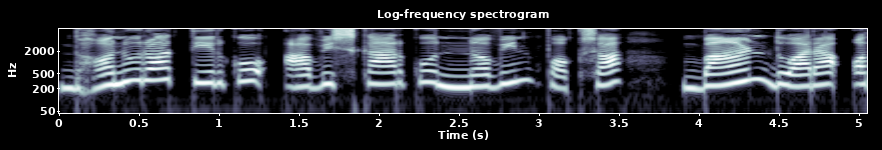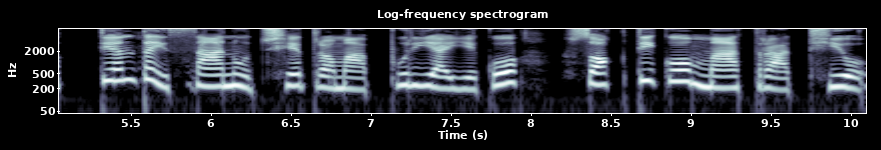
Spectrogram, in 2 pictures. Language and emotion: Nepali, neutral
